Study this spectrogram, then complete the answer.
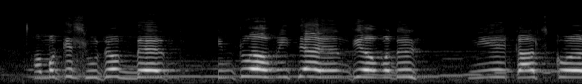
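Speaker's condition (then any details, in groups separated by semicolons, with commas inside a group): Cerebral palsy; hand held bent; wheelchair user, age 26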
